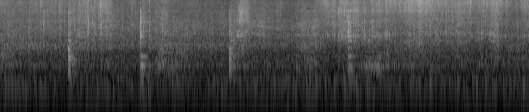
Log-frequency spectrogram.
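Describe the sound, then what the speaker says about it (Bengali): Chicken stir-fried in a spice masala for morog polao, with a continuous loud sizzle broken by regular scraping stirring strokes about once a second. "এখন এটা হচ্ছে ভালো করে মশলার মধ্যে কষাবো, মানে ভাজা ভাজা করব"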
